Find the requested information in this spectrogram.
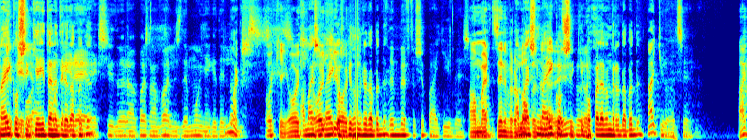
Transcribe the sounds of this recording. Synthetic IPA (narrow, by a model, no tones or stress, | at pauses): nɐiko̞siceit̪ɐnet̪ɾiɐnd̪ɐpend̪eesit̪oɾɐpɐznɐvɐlizðemoɲɐcet̪edɐksocḛoɐmɐisnɐikosieit̪ɐnt̪ɾiɐnd̪ɐpend̪eðembeft̪osepɐʝiðesɐmɐeɾt̪i̥zðeniveɾɐlɐisunɐikosiepopelɐit̪ɐnt̪ɾiɐnd̪ɐpend̪eɐceðɐseɾnɐ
